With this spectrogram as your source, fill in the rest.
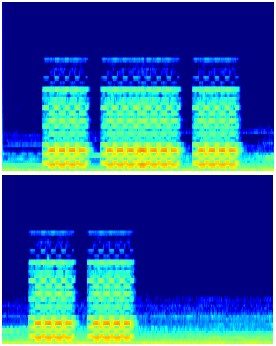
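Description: Electronic telephone rings trill across an empty call center floor at night in several short bursts, two to three pulses apart, fairly close over a low background hum.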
